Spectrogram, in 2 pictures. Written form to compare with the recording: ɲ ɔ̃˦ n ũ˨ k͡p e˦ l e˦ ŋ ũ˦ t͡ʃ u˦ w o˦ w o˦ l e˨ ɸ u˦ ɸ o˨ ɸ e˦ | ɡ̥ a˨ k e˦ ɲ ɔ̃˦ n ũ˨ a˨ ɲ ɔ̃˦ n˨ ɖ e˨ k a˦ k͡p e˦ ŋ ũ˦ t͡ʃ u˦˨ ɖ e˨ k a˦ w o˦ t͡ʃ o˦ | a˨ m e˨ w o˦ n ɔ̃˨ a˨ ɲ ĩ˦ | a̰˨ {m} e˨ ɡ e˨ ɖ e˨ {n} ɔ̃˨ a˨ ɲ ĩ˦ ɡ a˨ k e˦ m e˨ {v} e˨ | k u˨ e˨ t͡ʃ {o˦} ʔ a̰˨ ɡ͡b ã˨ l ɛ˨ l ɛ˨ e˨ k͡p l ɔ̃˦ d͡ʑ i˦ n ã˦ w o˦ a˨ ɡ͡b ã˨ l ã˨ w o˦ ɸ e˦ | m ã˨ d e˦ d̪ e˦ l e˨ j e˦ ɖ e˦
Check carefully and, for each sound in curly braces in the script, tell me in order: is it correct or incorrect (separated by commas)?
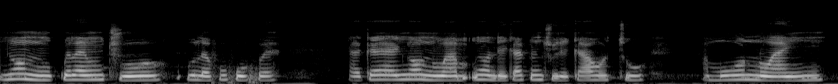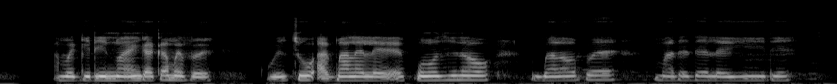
correct, correct, correct, correct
